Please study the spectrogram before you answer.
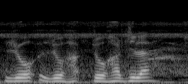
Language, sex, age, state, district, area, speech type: Assamese, male, 30-45, Assam, Majuli, urban, spontaneous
